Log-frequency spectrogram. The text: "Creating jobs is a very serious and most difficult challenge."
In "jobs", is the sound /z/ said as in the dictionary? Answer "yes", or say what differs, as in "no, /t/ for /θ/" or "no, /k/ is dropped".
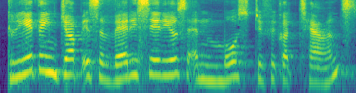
no, /z/ is dropped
